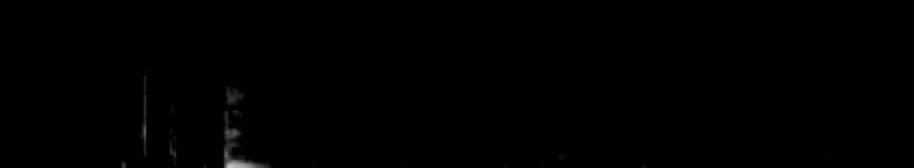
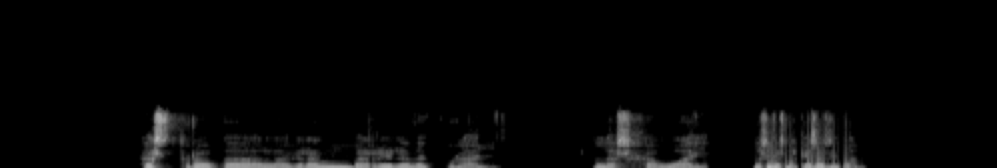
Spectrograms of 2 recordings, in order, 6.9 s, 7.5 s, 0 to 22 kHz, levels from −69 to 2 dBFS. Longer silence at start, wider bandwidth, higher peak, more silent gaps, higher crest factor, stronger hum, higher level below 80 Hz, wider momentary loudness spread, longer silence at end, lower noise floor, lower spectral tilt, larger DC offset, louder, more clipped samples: first, 1.7 s vs 1.05 s; first, 12 kHz vs 8.4 kHz; second, -10 dBFS vs -6 dBFS; second, none vs 3.84-3.99 s, 4.19-4.32 s, 5.51-5.61 s; about the same, 26 dB vs 24 dB; neither; second, under -90 dBFS vs -48 dBFS; first, 22 LU vs 15 LU; first, 4.95 s vs 1 s; second, -79 dBFS vs -89 dBFS; first, -6.5 dB/octave vs -4 dB/octave; neither; about the same, -26 LUFS vs -28 LUFS; neither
